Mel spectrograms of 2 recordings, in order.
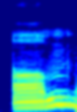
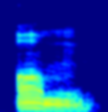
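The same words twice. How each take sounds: First: "homme" misread as OH-may, final e voiced; wrong sounded E. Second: "homme" as one syllable, om; silent final E. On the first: Teacher showing learners the mistake, "homme" with final e sounded. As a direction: say "homme" in two syllables, ending in a clear e. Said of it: "no pronunciamos homme". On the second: Teacher correcting learners, "homme" with the final e silent. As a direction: end "homme" on the m, no vowel after it. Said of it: "sino homme". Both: Shown as a demonstration.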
